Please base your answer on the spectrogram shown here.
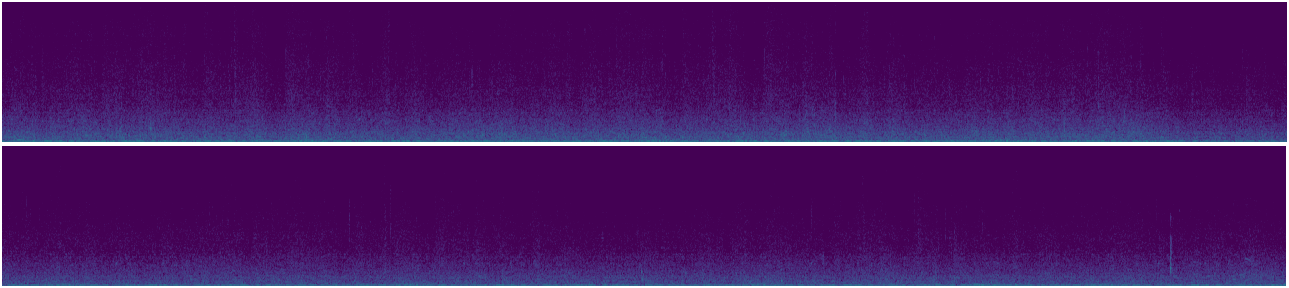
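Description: Boat engine in the fishing game Dredge, a steady droning hum running continuously under wind and lapping water, with no voices.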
